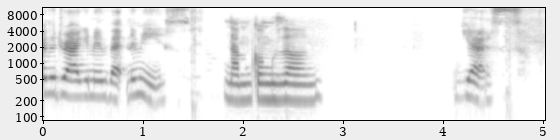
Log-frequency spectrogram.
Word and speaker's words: Năm Con Giông: Năm Con Giông. Yes. Nam Gon Zong.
